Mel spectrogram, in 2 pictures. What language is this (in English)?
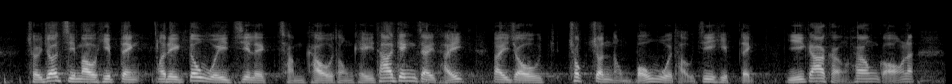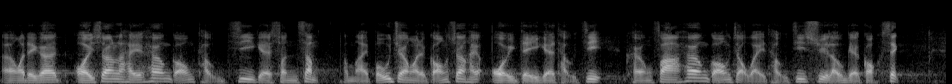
Cantonese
